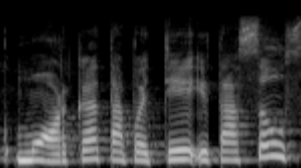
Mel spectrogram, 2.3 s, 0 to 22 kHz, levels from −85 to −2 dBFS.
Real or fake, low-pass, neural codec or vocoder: real; 14.4 kHz; none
